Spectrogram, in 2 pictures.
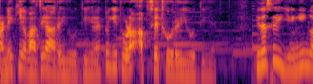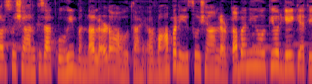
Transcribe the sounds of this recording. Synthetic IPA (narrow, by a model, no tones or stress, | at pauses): aːnekiaːʋaːzẽaːɾɐɦiɦoːt̪iɦɛːt̪ojet̪ʰoːɽa̰ʔɐ̰psɛʈɦoɾɐɦiɦoːt̪iɦɛː | ɪd̪əɾsejɐ̃ŋɡɪ̃ŋɡɔːɾsuːʃaːnkesaːt̪ʰʋoɦibɐ̃nd̪alɐɽɽɐɦaɦoːt̪aɦɛːɔːɾʋɐɦãpɐɾeːksuʃaːnlɐɽkabɐniɦoːt̪iɔːɾjɐɦikɛɦt̪ẽ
